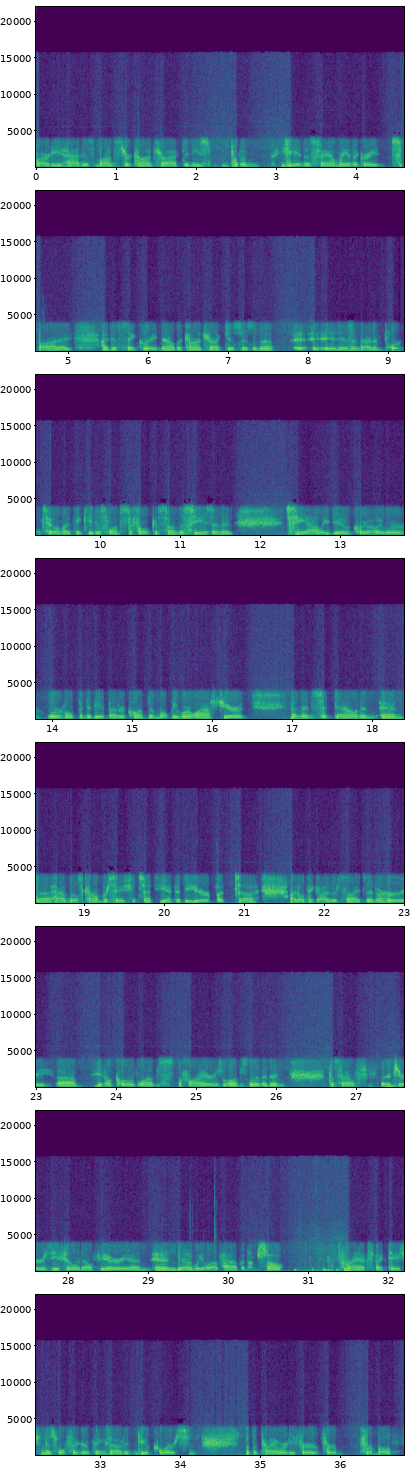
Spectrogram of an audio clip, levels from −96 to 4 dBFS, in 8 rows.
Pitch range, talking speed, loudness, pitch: 130-145 Hz, 215 wpm, -22 LUFS, 135 Hz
